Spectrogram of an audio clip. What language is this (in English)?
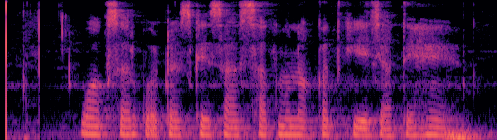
Urdu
